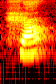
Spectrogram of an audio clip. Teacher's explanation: ये है तालव्य शकार, क्योंकि इसका उच्चारण तालु से होता है। जब हम इसको बोलते हैं तो हमारे जीभ का जो अगला भाग होता है वो नीचे वाले दांतों के नीचे को टच करता है और जीभ का बीच वाला भाग ऊपर टच होता है।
